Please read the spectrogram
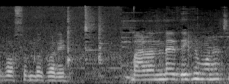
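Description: A woman talking over a flat metal spatula stirring vegetables in a metal karahi, with a few sharp scrapes against the pan.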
